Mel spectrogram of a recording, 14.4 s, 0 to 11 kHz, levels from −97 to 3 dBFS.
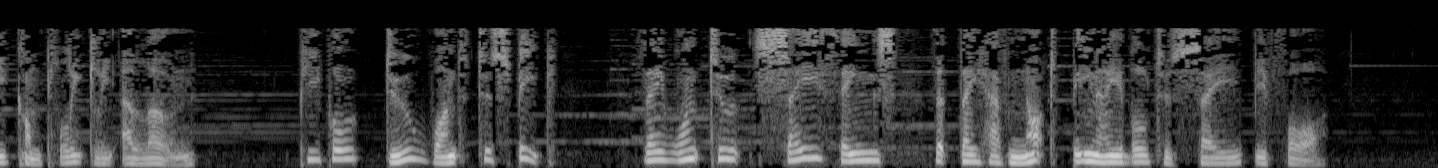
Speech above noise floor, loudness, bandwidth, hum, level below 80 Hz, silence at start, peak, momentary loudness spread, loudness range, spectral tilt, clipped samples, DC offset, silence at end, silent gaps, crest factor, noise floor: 49 dB; -27 LUFS; 6.4 kHz; none; -60 dBFS; 0 s; -10 dBFS; 13 LU; 7 LU; -5.5 dB/octave; under 0.1%; under 0.1%; 1.15 s; none; 18 dB; -76 dBFS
